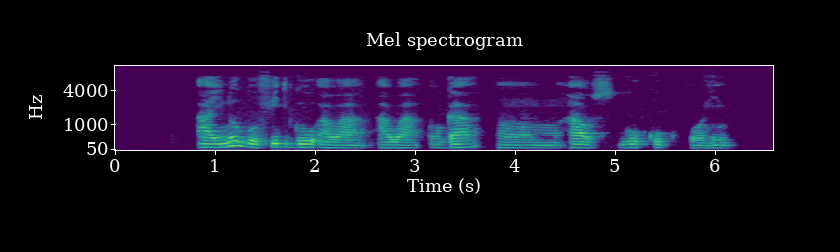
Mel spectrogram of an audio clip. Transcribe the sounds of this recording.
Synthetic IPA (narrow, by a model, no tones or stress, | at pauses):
ajnoɡofitɡoʔawaawaɔɡamhaʊsɡokukfɔɦĩm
